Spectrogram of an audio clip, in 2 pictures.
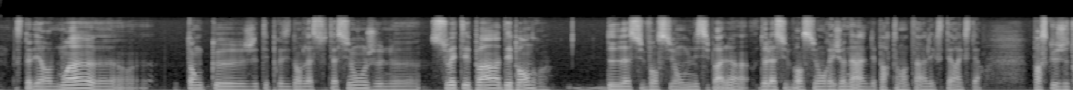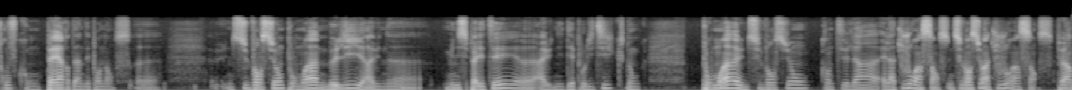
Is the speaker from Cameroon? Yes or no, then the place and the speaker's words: no; Centre-Val de Loire, France; parce que je suis d'Ayrton et j'habitais vraiment très proche du bord de l'Indre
